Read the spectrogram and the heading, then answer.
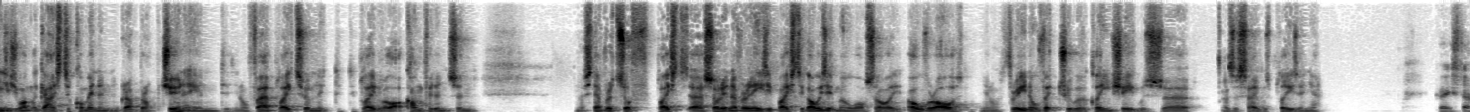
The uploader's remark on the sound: Virtually faces the media as City prepare to face Huddersfield Town at Ashton Gate.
